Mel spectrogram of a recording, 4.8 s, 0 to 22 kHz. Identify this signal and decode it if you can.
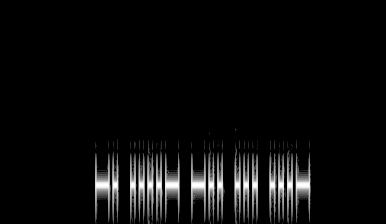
Morse code, heard as a keyed tone, about 22 wpm, 700 Hz. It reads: N4DSV
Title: USA Call Signs - 5 Characters - Repeated 2x - 22wpm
